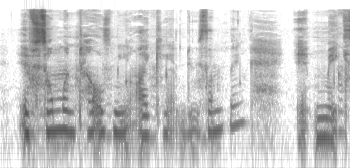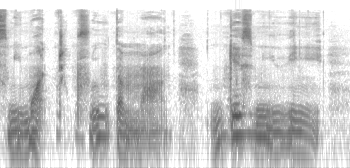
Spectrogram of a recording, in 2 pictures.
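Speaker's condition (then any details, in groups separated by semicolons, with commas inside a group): Cerebral palsy, triplegia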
